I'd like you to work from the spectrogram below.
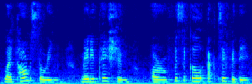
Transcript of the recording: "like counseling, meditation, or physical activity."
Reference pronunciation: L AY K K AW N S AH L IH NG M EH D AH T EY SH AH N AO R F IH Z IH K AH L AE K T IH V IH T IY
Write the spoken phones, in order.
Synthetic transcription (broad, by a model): L AY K K AW N S AH L IH NG M EH D AH T EY SH AH N AO R F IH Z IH K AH L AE K T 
